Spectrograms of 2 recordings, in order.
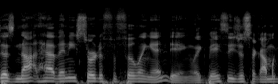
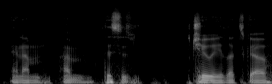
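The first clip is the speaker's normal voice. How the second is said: put-on grumpy monotone, lower pitch; 6 semitones lower than usual. Talking about the trailer, mimic its Han Solo in a grumpy monotone Han Solo voice. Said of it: "I'm going to be monotone and, like, grumpy".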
